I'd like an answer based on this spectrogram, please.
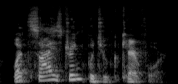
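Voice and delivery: high, syrupy, overly polite automated machine voice. Retelling an order to a drive-through ai: imitating an overly nice automated system. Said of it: "they drive you crazy because they're so nice".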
